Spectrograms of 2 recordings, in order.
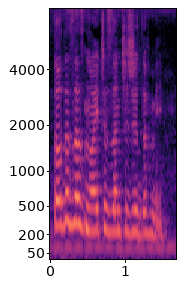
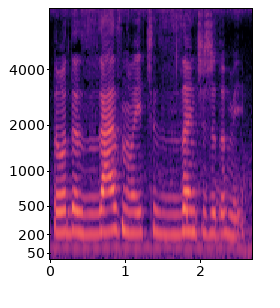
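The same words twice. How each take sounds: First: The word links are smooth and natural. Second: The word links are drawn out and exaggerated. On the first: "so more naturally now" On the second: "I'm exaggerating, of course"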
